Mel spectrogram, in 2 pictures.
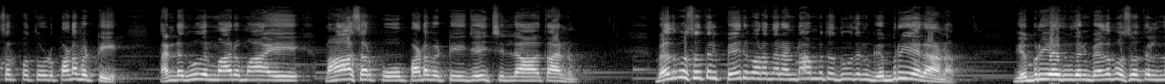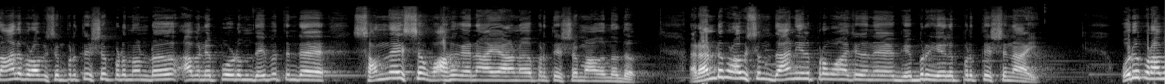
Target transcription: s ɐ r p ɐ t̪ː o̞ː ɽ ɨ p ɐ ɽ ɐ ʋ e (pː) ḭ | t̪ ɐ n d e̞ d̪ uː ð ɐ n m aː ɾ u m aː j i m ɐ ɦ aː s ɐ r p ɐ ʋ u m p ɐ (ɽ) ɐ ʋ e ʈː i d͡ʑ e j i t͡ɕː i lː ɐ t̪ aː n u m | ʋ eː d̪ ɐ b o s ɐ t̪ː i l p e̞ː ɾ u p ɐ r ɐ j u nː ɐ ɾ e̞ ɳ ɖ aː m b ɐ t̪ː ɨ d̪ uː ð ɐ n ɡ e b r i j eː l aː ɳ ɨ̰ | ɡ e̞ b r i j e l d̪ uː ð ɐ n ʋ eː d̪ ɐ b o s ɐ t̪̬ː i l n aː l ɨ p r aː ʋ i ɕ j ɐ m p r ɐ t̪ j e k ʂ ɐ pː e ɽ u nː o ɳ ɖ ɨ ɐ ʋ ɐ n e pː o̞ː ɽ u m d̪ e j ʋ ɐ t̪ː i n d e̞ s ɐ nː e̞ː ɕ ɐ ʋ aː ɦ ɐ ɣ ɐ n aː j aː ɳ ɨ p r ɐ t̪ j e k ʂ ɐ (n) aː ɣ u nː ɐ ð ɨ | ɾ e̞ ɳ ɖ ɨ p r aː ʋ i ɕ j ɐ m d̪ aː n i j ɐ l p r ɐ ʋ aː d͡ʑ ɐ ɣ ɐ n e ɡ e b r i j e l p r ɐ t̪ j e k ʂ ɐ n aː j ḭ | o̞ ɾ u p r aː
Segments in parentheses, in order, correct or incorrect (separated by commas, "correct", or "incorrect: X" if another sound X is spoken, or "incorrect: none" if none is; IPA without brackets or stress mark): incorrect: ʈː, correct, incorrect: m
